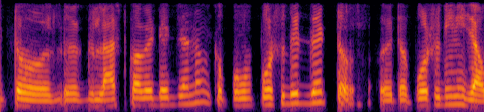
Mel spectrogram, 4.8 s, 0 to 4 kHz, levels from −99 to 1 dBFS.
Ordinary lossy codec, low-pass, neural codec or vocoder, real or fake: none; 3.6 kHz; codec, 44.1 kHz, 7.8 kbps, Pupu-Codec; fake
